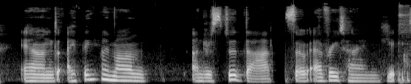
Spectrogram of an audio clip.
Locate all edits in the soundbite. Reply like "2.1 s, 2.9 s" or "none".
2.7 s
